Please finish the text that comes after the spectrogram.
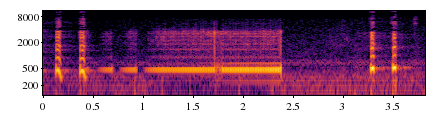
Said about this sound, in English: Will they answer or won't they? Let's see. It's 8 p.m. in Kentucky. It's right during dinner time. Isn't there a voicemail I can leave? We're calling the Kentucky Castle.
